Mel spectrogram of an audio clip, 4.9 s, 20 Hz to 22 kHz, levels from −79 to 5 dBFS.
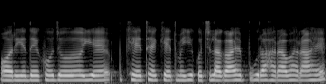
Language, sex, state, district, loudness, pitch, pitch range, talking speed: Hindi, female, Bihar, Sitamarhi, -21 LUFS, 220 Hz, 220-225 Hz, 195 wpm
